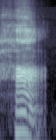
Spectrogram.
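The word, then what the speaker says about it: ຫ້າ: The number five in Lao is pronounced ha.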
